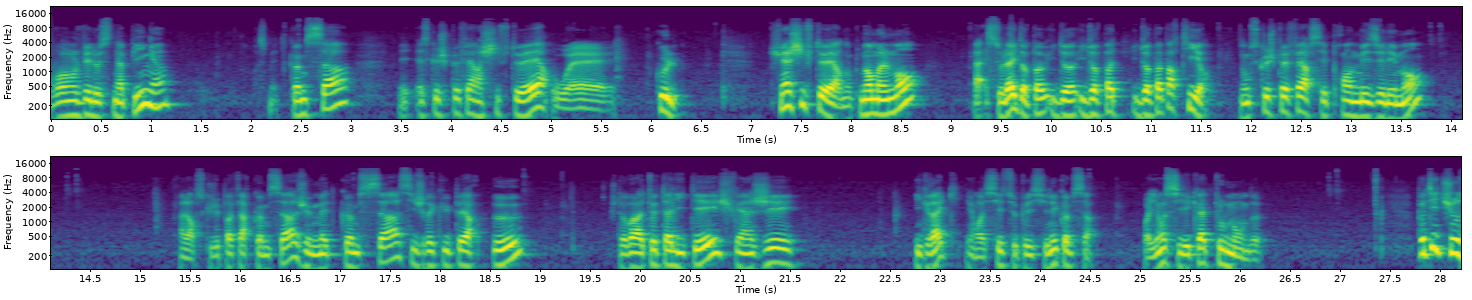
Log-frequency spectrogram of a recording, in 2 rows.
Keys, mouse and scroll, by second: 2.9-4.4 scroll down 2, 4.4 shift+r, 4.9 shift+r, 6.0-13.3 middle drag, 13.3 shift+click, 13.9 shift+click, 15.3-18.9 middle drag, 18.9 click, 19.2-20.9 middle drag, 20.9 g, 24.8-27.0 middle drag, 27.0 click, 27.8-28.2 scroll down 3.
